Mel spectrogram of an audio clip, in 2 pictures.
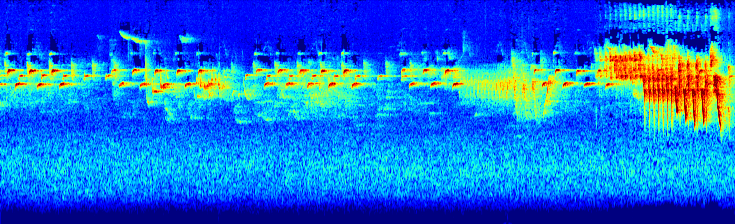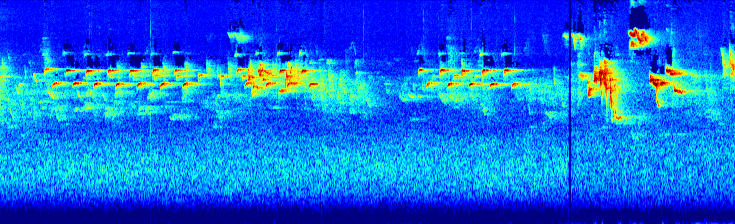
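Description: Birds chirping and singing over a faint steady hiss, with a louder rapid trill about halfway through and another near the end.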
